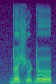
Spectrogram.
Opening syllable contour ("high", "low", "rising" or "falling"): falling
